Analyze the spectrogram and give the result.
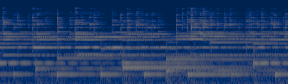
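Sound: wind chimes tinkling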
